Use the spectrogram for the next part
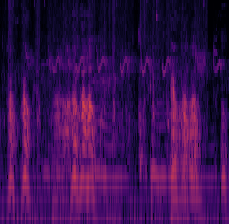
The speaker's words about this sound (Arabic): توقف أيها الحمار، إنه صوت نباح كلب ضعيف.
